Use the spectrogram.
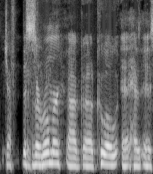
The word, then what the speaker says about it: Kuo: And according to reputable analyst Ming-Chu Kuo, I think that's how you say it. Kuo, that's it.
